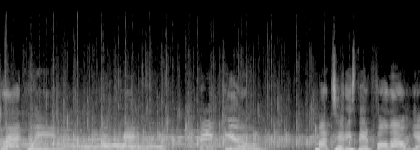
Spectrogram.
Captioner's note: audience cheering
